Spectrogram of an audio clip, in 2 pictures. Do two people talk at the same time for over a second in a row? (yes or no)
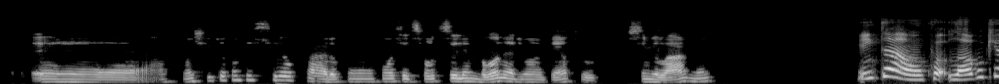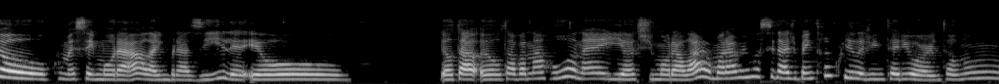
no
